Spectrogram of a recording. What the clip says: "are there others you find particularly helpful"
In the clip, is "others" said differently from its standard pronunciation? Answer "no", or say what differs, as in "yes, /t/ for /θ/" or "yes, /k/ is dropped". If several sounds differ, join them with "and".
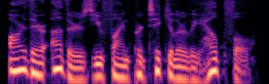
no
